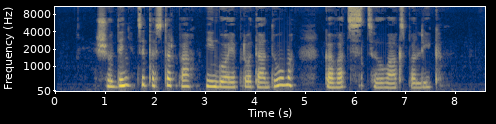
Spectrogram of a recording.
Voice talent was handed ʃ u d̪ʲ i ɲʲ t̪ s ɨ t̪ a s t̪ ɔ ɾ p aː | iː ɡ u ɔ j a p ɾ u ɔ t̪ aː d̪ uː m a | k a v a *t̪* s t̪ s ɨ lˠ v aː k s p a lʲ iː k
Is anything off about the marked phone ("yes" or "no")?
no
